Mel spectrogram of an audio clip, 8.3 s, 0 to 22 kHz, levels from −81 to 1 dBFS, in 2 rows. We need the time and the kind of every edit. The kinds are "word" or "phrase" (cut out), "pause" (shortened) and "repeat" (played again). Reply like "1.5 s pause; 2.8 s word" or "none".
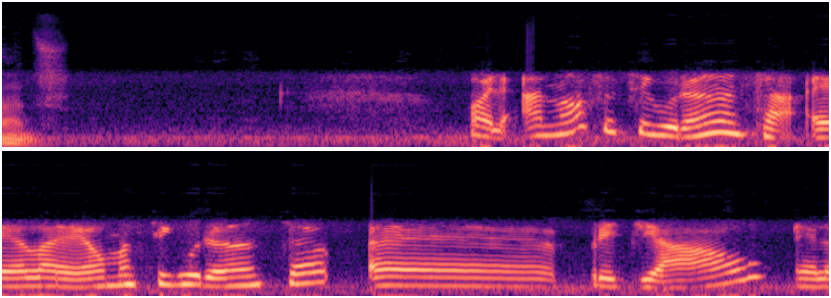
none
